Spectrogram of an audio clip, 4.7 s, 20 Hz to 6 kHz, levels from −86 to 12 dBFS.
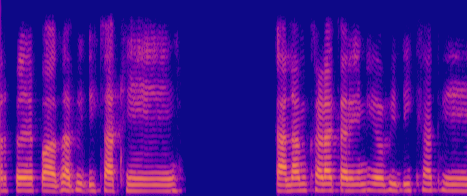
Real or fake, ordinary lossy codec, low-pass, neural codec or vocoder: fake; none; 5.4 kHz; codec, 16 kHz, 2 kbps, X-Codec, HuBERT features, trained on general audio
